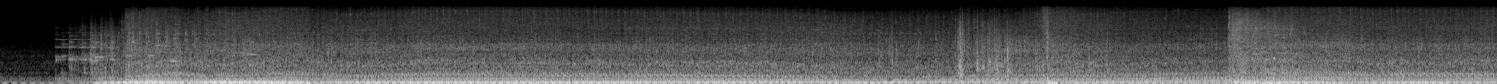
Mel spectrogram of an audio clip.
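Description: A tank engine rumbles and revs as it drives.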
